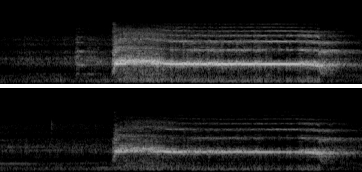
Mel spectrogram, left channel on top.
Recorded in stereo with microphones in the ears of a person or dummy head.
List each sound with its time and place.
1.1 s a scream: 80° left, 2.0 m; by 3.5 s 10° left (ahead or behind), 0.9 m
